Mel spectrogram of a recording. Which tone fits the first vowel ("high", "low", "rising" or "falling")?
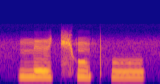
low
